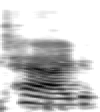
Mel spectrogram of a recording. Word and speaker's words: Tagge: Now, okay, so if you guys are wondering, when we say tag, we're it's spelled Tagge.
